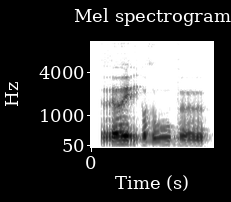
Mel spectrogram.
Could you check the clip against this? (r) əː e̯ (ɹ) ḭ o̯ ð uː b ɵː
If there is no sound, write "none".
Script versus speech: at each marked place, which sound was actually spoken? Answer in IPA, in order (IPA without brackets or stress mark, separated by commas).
r, r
